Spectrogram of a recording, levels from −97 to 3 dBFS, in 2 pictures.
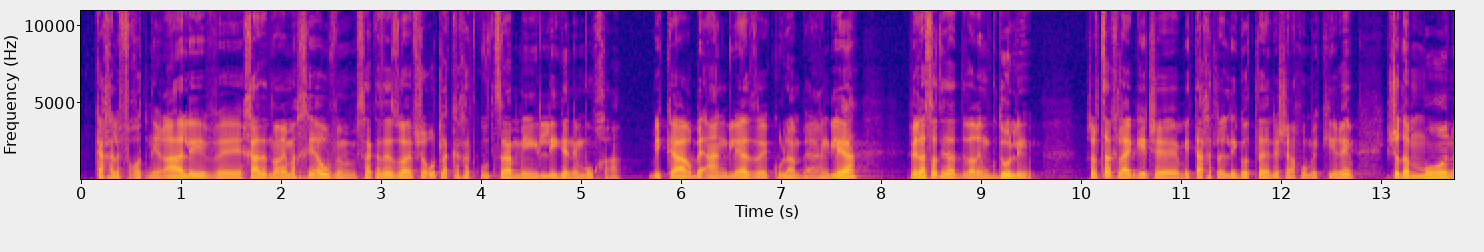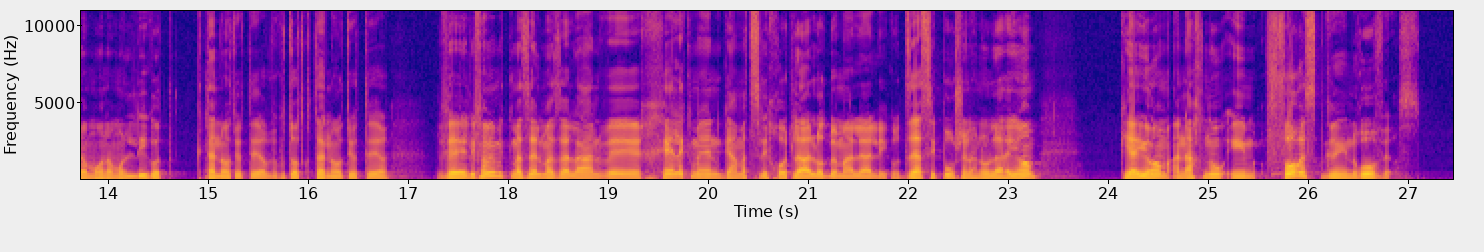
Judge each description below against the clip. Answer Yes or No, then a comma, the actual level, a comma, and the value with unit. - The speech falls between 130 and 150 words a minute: Yes, average, 140 wpm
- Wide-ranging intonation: Yes, wide, 6.4 semitones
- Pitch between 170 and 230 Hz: No, medium, 145 Hz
